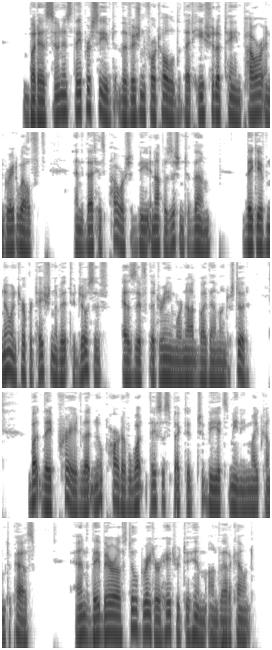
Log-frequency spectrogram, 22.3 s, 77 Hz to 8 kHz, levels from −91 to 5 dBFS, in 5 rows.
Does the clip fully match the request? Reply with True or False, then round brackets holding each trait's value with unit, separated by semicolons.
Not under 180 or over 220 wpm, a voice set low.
True (200 wpm; 115 Hz)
